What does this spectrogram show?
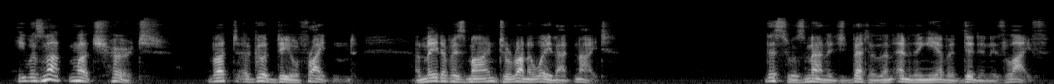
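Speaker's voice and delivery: usual speaking voice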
